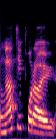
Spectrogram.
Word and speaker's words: Ngāti Porou: Yeah, the NG is actually pronounced together like saying an N with a silent G, I guess, but like how you say NG at the end of ring.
